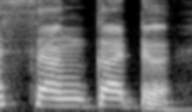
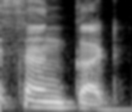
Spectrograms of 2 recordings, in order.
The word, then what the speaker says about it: संकट: साम अनुस्वार की मात्रा सन, क, ट, तो मिलके बन जाएगा संकट। कैसे पढ़ेंगे? संकट। यानी कि ना का उच्चारण तेजी के साथ निकालेंगे, संकट।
